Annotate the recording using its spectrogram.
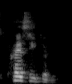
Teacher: the stress is on the first syllable, the pre part of it, then that means that vowel in that particular syllable has to be clear. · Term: stressed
